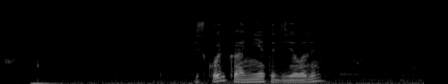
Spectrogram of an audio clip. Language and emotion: Russian, neutral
